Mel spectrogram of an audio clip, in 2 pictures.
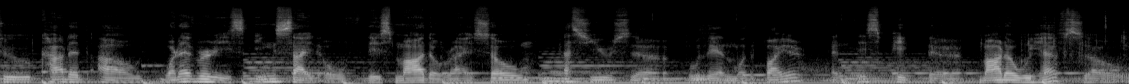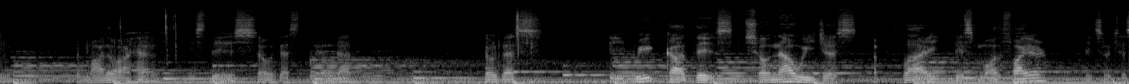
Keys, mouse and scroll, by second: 0.9-1.8 middle drag, 1.8-3.1 scroll down 1, 3.1-6.5 middle drag, 6.5-14.4 drag, 14.4 middle click, 16.5 /, 16.9-20.7 middle drag.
